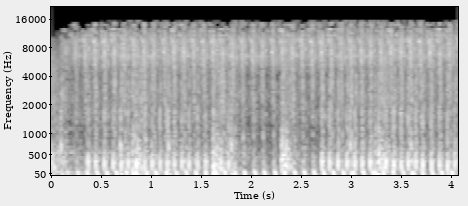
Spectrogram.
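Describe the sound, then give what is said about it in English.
Rapid automatic gunfire, about fifty bullets fired at close range into a large attacking predator. The shots form a dense, fast, even stream of sharp cracks that stays loud and steady throughout, with no voices. “Fifty bullets hit the vicious predator in an area a little larger than a soup plate.”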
